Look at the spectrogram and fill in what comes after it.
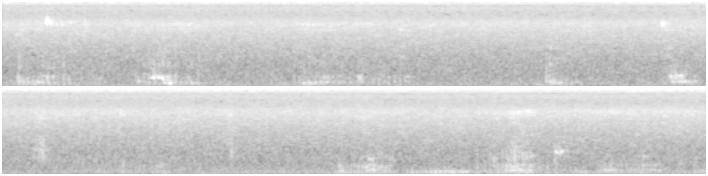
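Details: Christy, a pet cat falling asleep on a bed indoors, purrs softly: a faint, low rumbling that swells in breathy pulses about every second, over quiet room hiss.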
